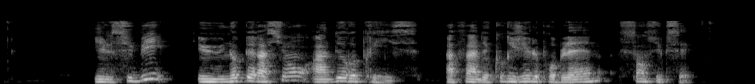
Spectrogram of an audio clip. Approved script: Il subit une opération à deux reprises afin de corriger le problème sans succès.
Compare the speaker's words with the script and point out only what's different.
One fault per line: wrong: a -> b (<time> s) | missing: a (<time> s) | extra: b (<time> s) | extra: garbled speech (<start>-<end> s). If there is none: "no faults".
no faults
